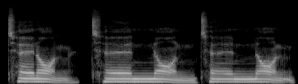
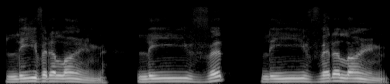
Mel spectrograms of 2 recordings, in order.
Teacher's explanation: This is when the final consonant sound links to the first vowel sound of the next word. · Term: catenation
